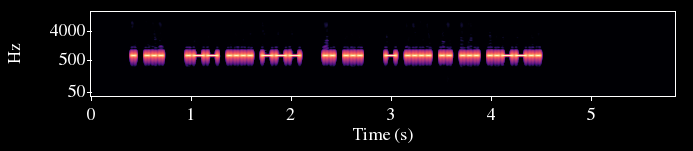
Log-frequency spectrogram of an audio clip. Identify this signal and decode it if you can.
Morse code, heard as a keyed tone, about 36 wpm, 700 Hz. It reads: ES WHO IS THIS?
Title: Sentences from Top 100 Words and Abbreviations 35wpm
